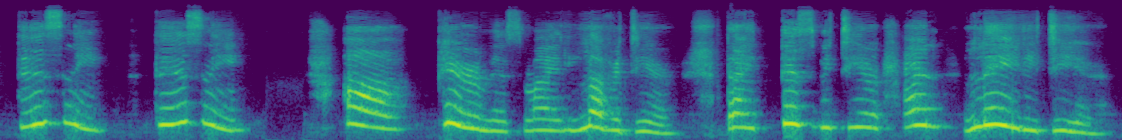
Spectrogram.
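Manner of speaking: tiny, small, high-pitched little voice. In the play rehearsal, one player offers to play Thisbe too; monstrous little Thisbe voice. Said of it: "I'll speak in a monstrous little voice".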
